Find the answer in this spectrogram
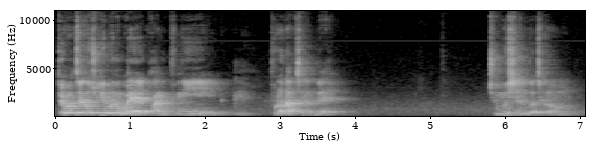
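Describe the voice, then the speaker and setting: Bright-voiced pastor preaching in an echoey hall. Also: male voice, sits high, steady tone, slow pace. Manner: dramatic swings between soft and loud delivery. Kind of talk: sermon. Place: church sanctuary. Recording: echoey church hall, mic at a distance.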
